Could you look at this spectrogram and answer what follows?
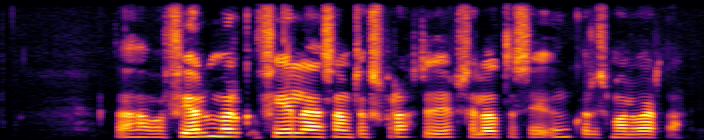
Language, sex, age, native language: Icelandic, female, 50-59, Icelandic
